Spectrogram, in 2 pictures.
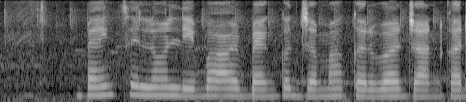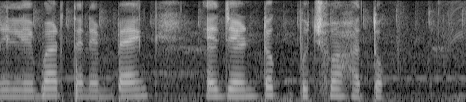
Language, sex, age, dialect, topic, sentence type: Magahi, female, 18-24, Northeastern/Surjapuri, banking, statement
